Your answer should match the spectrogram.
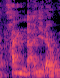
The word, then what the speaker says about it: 환난: 왜냐하면 자신이 환난을 겪고 있는데 환난이 아니라 환난이라고 읽어야 돼요. 뒤에 니은이니까. 뒤에 란일 때는 리을일 때는 환난이라고 읽지만 환난을 겪고 있는데 어떻게 의롭다며 머리를 들 수 있느냐.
